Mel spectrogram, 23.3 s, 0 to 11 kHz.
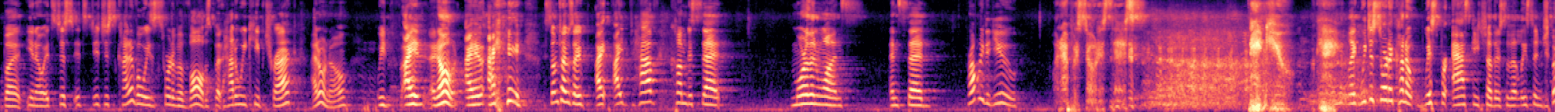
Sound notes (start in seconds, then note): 17.1 audience laughing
